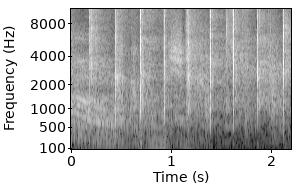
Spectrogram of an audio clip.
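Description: Rhythmic hand clapping, even sharp claps at about four a second starting about half a second in, in a church hall.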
